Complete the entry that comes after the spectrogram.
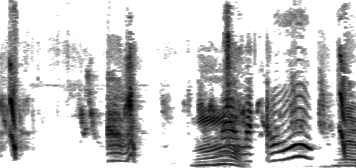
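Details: Indian ringneck parrot, a pet talking bird, giving speech-like phrases in separate bursts: harmonic, voice-like syllables, one falling and one rising-then-falling, between short squeaky notes and pauses.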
